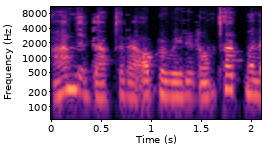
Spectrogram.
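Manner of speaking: ordinary delivery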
